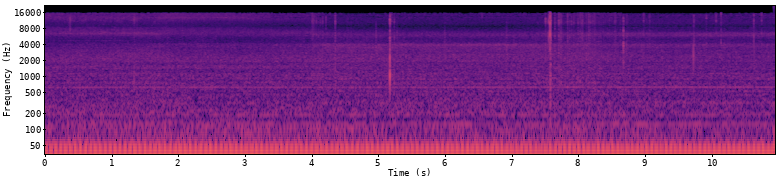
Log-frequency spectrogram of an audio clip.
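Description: Car engine idling with a steady low rumble, heard from inside the cabin, with a faint steady whine above it and a few light clicks.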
